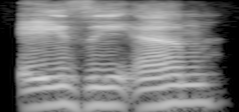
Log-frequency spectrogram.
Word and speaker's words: Azumi: I know after that match that one chick in the match, Azumi, I didn't know that's how you pronounce her name, but it's like AZM.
